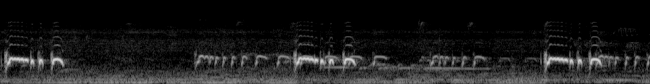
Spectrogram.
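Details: Local zebra dove in full song, used to prompt silent or lazy birds to sing: a short burst of rapid clipped coos opening each phrase, followed by softer rolling coos, phrases about every two and a half seconds, with other doves cooing faintly behind.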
